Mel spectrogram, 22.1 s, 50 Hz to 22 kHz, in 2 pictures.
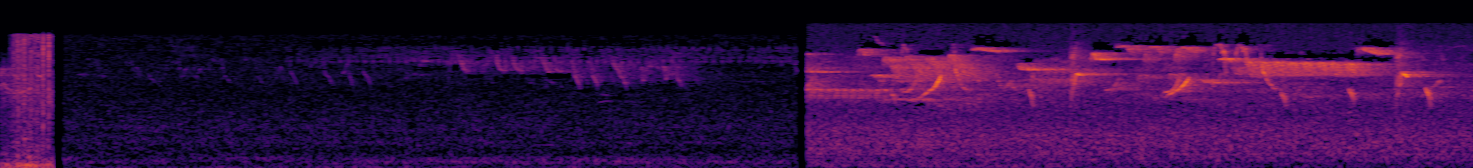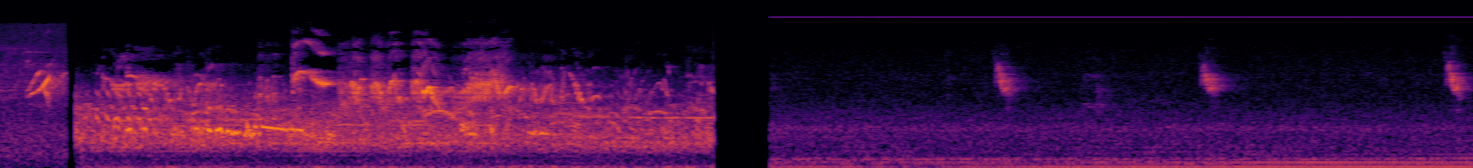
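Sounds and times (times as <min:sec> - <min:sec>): birds chirping and calling: 0:06.6 - 0:16.4, 0:17.6 - 0:22.0.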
